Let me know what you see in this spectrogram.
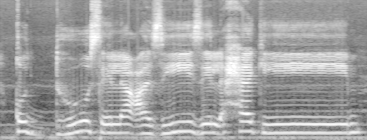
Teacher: اس کو اگر ہم کاف پڑھیں گے تو غلط پڑھیں گے کیونکہ وہ باریک کاف بن جائے گا، جبکہ یہ موٹا قاف ہے، پر پڑھے جانے والا قاف ہے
